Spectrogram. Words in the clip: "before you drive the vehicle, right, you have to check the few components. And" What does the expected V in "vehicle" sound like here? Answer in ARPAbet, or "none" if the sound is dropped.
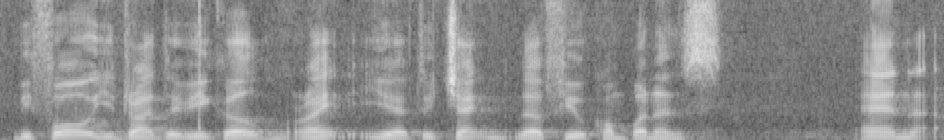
V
